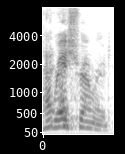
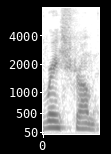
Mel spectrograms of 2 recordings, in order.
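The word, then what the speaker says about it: Rae Sremmurd: Ray Schremmer. I always thought it was Ray Strumming. No, does everybody say that? It's Ear Drummers backwards.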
